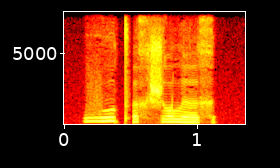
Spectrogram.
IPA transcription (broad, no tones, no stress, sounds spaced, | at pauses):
v o tʼ ɐ x ʃ ɔ l ɜ x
